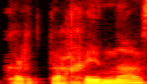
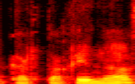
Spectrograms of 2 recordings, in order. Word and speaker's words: Cartagena: des Indes, c'est, bah, elle est appelée là-bas, Cartagena si je prononce, correctement et c'est une magnifique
